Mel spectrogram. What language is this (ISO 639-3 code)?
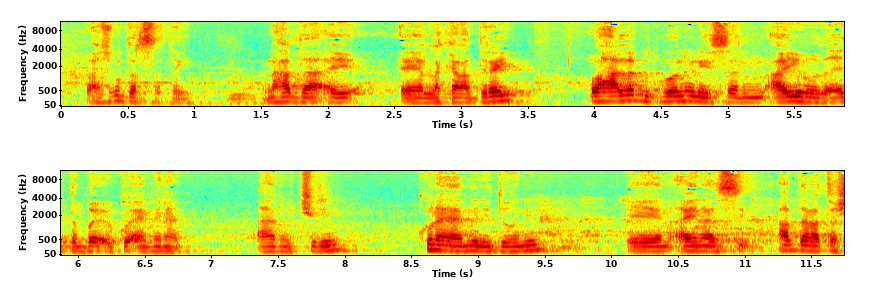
ara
